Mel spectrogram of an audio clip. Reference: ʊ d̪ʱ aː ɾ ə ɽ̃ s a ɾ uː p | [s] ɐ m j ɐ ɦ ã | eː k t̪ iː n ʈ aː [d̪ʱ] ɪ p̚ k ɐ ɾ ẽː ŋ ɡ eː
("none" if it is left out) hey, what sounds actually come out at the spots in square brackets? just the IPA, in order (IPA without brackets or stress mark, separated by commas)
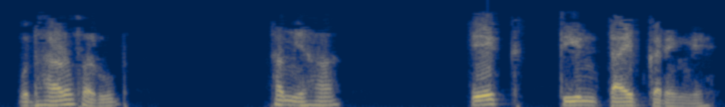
h, none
